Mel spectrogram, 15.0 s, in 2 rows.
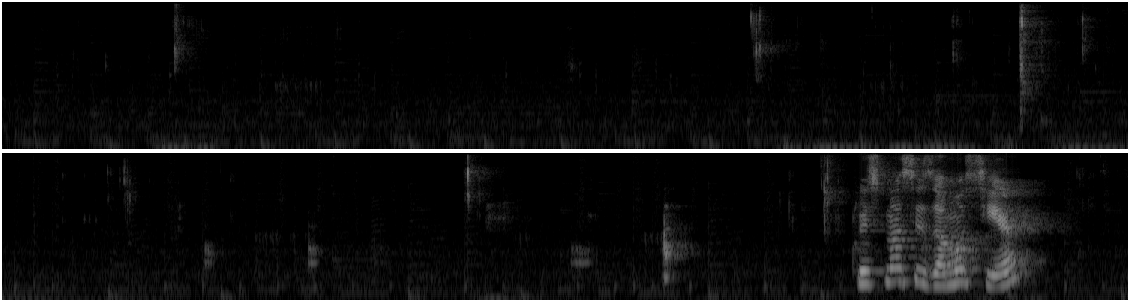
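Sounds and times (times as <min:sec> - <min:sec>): faint music: 0:00.0 - 0:15.0
wet mouth eating sounds: 0:00.6 - 0:04.0, 0:04.9 - 0:09.9, 0:10.6 - 0:13.2.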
